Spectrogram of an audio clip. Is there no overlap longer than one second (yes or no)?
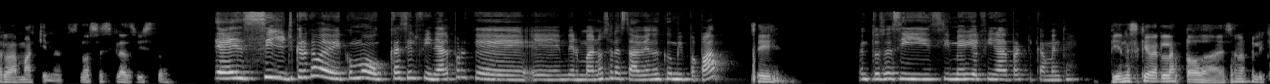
yes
